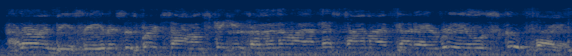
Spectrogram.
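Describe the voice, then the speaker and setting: High-voiced 1940s radio correspondent, noisy line. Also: male voice, fairly even intonation, moderate pace. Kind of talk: 1940s live radio news report. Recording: noisy, muffled, echoing shortwave radio broadcast.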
